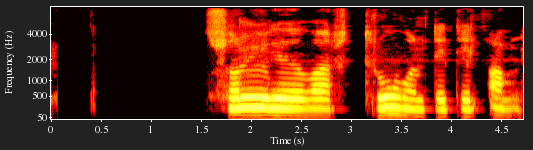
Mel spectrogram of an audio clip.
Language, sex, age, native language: Icelandic, male, 10, Icelandic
